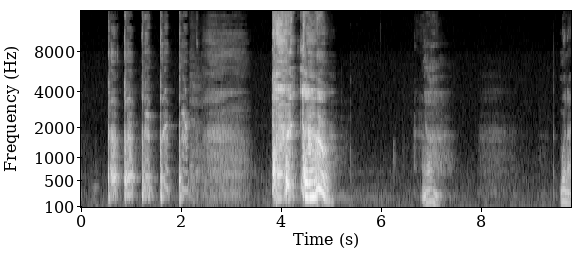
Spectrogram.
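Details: Adult female orthopedic surgeon recovering at home from COVID-19, doing a phlegm-clearing exercise: short voiced huffs and an inhaled breath, then strong harsh loose rattly coughs; a productive (wet) cough.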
